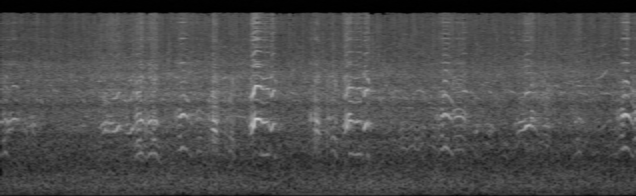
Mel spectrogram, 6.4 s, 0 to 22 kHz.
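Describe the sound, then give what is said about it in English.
A skein of pink-footed geese flying over Fala Moor in autumn, honking, many overlapping calls rising and falling, continuous chatter with louder bursts as the skein passes, no voices. “2% of the world's population of pink-footed geese come to overwinter on the moor.”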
